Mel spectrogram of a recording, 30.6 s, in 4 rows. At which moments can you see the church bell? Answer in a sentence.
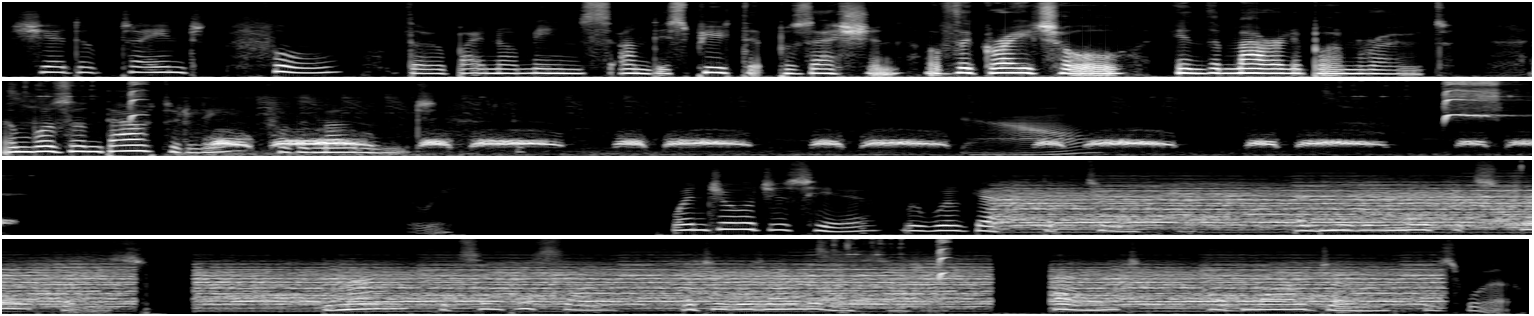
The church bell can be heard from 20.2 to 30.2 s.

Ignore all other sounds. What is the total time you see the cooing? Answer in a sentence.
You can hear the cooing for 7 seconds altogether.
